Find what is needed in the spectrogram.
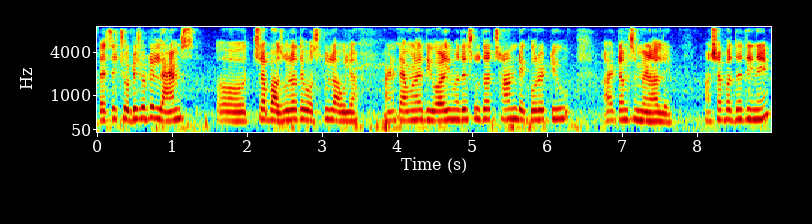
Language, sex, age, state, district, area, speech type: Marathi, female, 45-60, Maharashtra, Thane, rural, spontaneous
